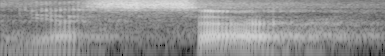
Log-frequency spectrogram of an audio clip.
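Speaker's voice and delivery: a small, hushed yes sir; timid quiet reply. Retold or imitated. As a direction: answer like a scared kid, very softly. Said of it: "And I said".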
